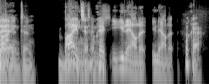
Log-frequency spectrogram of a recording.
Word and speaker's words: Byington: Byington.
